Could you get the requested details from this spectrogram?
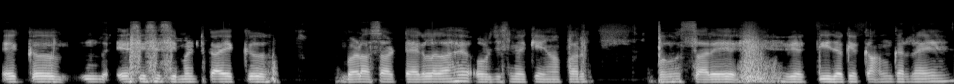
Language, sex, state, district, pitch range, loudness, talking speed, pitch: Hindi, male, Uttar Pradesh, Jyotiba Phule Nagar, 120-130 Hz, -15 LUFS, 145 wpm, 125 Hz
